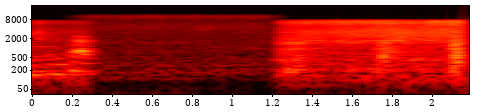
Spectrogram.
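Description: Curry masala sizzling loudly in a hot kadai as a ladle stirs it, starting abruptly about a second in. A short bit of voice sits at the very start.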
